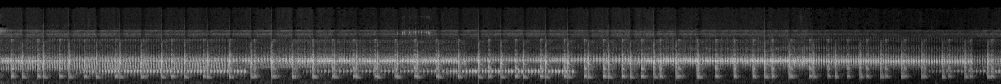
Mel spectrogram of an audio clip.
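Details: Chorus of toads, frogs and treefrogs: steady buzzing trill underneath rapid clicking pulses about four per second, with a separate lower rattling call surfacing in bursts of a few seconds.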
